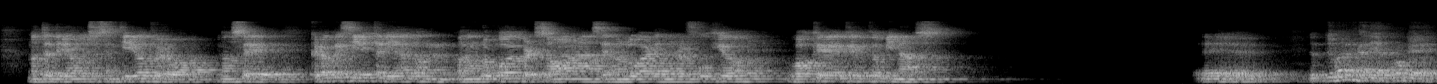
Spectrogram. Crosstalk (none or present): none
